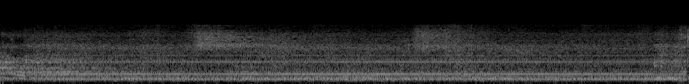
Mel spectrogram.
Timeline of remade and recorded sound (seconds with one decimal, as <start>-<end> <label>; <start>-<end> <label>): 0.0-1.6 remade; 1.6-6.9 recorded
